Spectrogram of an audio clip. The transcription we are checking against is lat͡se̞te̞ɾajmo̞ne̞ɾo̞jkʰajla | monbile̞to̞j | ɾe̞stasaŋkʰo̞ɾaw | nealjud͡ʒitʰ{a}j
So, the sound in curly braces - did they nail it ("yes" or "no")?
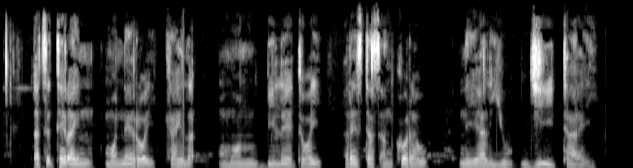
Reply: yes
